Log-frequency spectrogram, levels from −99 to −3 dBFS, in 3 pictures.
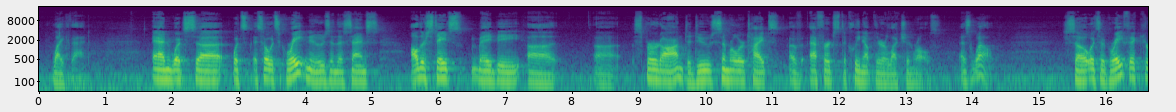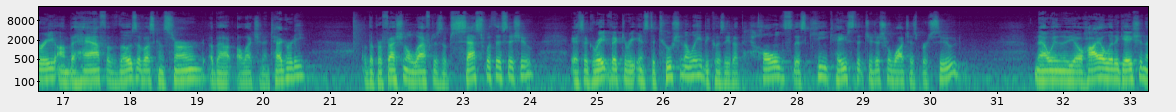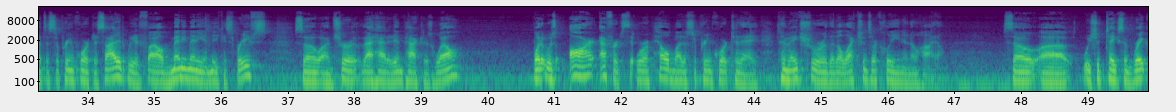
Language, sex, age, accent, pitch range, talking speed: English, male, 50-69, American, 105-125 Hz, 155 wpm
